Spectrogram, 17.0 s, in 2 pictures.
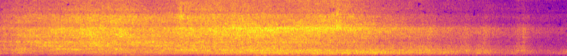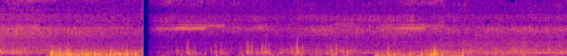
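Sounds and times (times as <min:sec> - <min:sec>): train wheels rushing on rails: 0:00.0 - 0:10.7.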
